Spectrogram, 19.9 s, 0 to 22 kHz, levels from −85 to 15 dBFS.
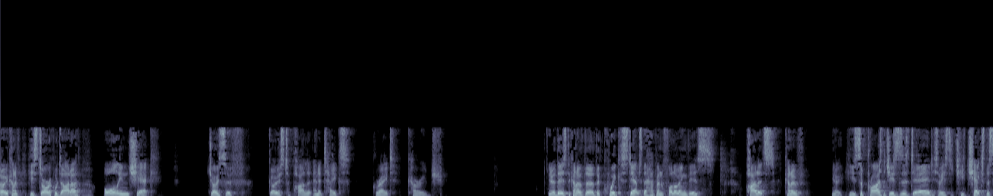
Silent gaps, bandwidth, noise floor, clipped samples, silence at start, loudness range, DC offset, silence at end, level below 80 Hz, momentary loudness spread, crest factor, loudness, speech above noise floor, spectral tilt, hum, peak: none; 8.2 kHz; -87 dBFS; under 0.1%; 0 s; 9 LU; under 0.1%; 0 s; -74 dBFS; 14 LU; 20 dB; -24 LUFS; 63 dB; -3.5 dB/octave; none; -6 dBFS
